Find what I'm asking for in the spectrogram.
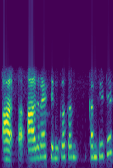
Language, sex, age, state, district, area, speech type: Urdu, female, 18-30, Uttar Pradesh, Gautam Buddha Nagar, urban, conversation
